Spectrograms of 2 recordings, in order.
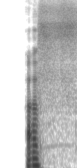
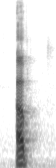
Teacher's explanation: Contohnya sifat hams, af, ada angin di situ. Kalau tak ada angin jadi tak up.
